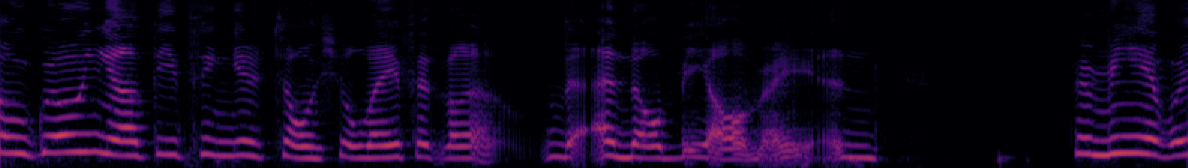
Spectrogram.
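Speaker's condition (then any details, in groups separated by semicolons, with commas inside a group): Mixed type cerebral palsy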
